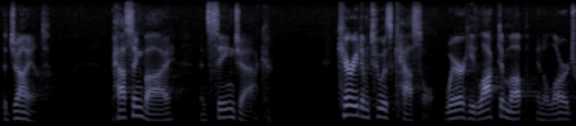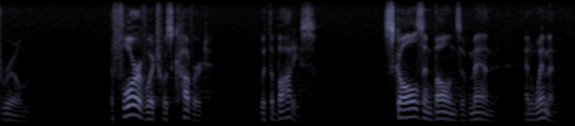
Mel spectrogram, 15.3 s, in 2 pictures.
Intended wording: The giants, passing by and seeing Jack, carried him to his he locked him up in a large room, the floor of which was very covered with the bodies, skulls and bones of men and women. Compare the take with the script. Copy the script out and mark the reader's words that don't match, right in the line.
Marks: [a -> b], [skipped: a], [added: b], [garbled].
The [giants, -> giant] passing by and seeing Jack, carried him to his [added: castle where] he locked him up in a large room, the floor of which was [skipped: very] covered with the bodies, skulls and bones of men and women.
